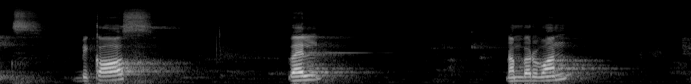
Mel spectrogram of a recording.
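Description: A middle-aged man speaks slowly and deliberately through a microphone in an echoing hall.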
